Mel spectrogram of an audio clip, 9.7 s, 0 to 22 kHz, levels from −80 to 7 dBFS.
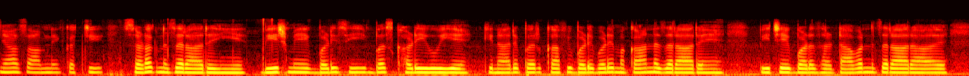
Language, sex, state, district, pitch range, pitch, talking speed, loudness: Hindi, female, Uttar Pradesh, Hamirpur, 205-220 Hz, 210 Hz, 200 wpm, -16 LUFS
